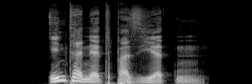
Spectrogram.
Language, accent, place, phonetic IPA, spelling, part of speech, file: German, Germany, Berlin, [ˈɪntɐnɛtbaˌziːɐ̯tn̩], internetbasierten, adjective, De-internetbasierten.ogg
- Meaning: inflection of internetbasiert: 1. strong genitive masculine/neuter singular 2. weak/mixed genitive/dative all-gender singular 3. strong/weak/mixed accusative masculine singular 4. strong dative plural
